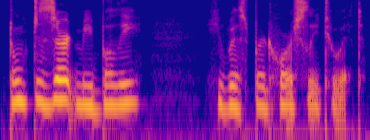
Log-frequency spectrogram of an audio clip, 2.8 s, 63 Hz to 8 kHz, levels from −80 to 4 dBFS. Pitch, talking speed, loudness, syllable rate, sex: 215 Hz, 195 wpm, -19 LUFS, 6.1 syllables/s, female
